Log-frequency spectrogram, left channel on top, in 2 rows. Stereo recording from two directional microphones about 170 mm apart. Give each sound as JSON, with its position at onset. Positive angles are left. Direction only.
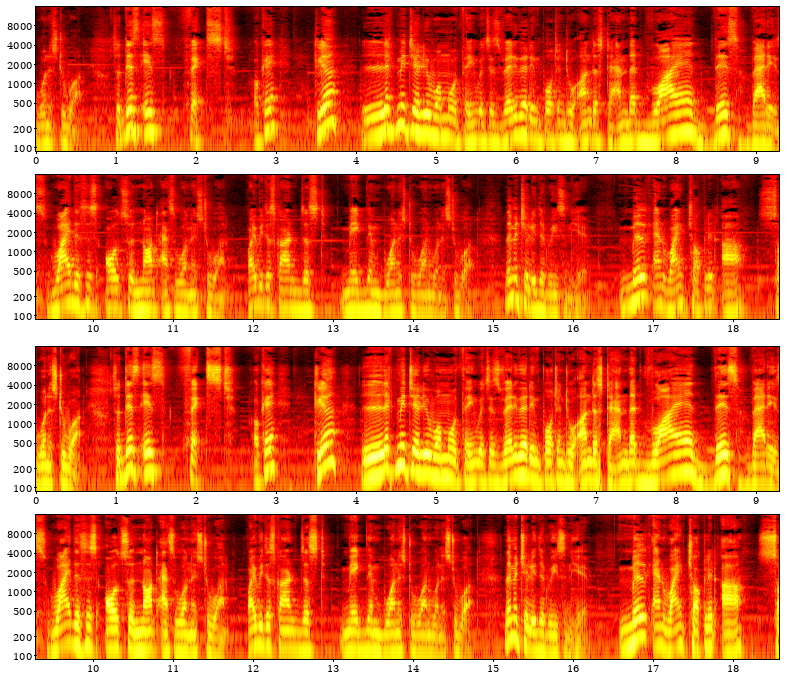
{"t": 0.0, "sound": "speech", "side_deg": -50}
{"t": 4.5, "sound": "speech", "side_deg": -40}
{"t": 15.1, "sound": "speech", "side_deg": -55}
{"t": 15.4, "sound": "speech", "side_deg": -35}
{"t": 16.7, "sound": "speech", "side_deg": -60}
